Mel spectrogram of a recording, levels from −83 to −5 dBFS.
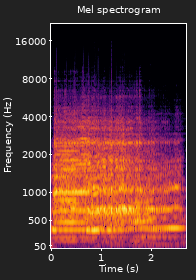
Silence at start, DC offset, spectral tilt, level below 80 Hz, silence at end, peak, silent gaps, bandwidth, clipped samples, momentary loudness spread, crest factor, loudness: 0 s; under 0.1%; -5 dB/octave; -52 dBFS; 0 s; -4 dBFS; none; 9.2 kHz; under 0.1%; 7 LU; 12 dB; -15 LUFS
